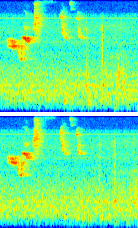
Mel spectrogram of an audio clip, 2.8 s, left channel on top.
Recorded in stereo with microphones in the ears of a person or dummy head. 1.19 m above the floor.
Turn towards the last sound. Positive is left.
turn(degrees=-40)  # may be behind; listen again after turning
